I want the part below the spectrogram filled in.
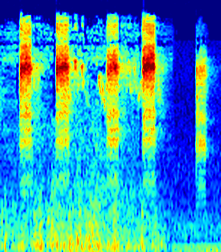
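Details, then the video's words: Corn crake in Ukraine gives harsh, dry, rasping notes in paired bursts, each pair about half a second apart, over a faint low rumble. "This is the voice of Derkach."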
